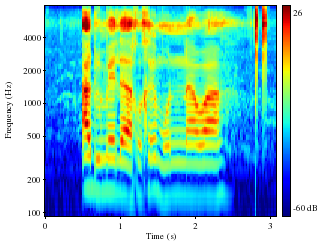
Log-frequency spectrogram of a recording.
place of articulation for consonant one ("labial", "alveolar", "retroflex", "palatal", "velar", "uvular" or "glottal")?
alveolar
